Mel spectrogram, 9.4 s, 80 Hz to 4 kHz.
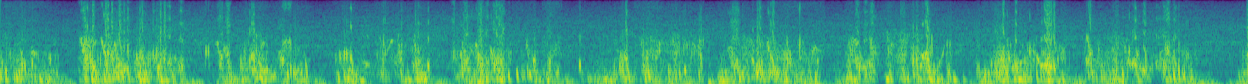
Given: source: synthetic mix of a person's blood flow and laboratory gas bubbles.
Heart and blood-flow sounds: Doppler ultrasound of blood flow; precordium
0.00-0.46 s: bubbles
0.57-1.40 s: bubbles
1.50-2.34 s: bubbles
2.48-3.30 s: bubbles
3.37-4.21 s: bubbles
4.30-5.28 s: bubbles
5.37-6.19 s: bubbles
6.32-7.27 s: bubbles
7.30-8.03 s: bubbles
8.12-8.96 s: bubbles
9.26-9.37 s: bubbles
From the record:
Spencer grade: 4 (maximum detectable bubble signal sounding continuously throughout systole and diastole of every cardiac period, and overriding the amplitude of the normal cardiac signals); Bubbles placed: anywhere in the cardiac cycle

